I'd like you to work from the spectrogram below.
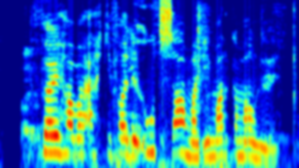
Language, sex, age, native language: Icelandic, female, 13, Icelandic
